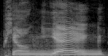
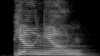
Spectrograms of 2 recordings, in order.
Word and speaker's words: Pyongyang: They just like it because it sounds like how we've been pronouncing the North Korean capital of Pyongyang, which is also wrong. Pyongyang. That's it. That's all it is.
